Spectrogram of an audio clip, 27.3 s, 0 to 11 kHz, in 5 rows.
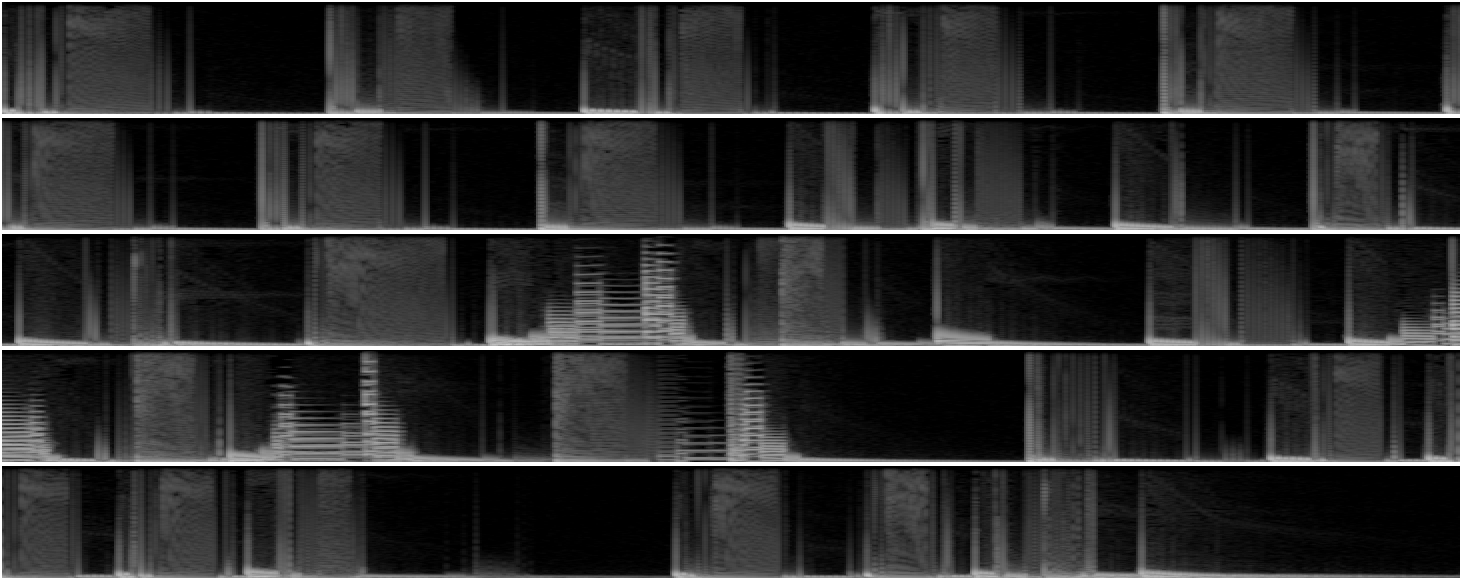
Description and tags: Yamaha PSS-370 - Sounds Row 3 - 23
Recordings of a Yamaha PSS-370 keyboard with built-in FM-synthesizer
